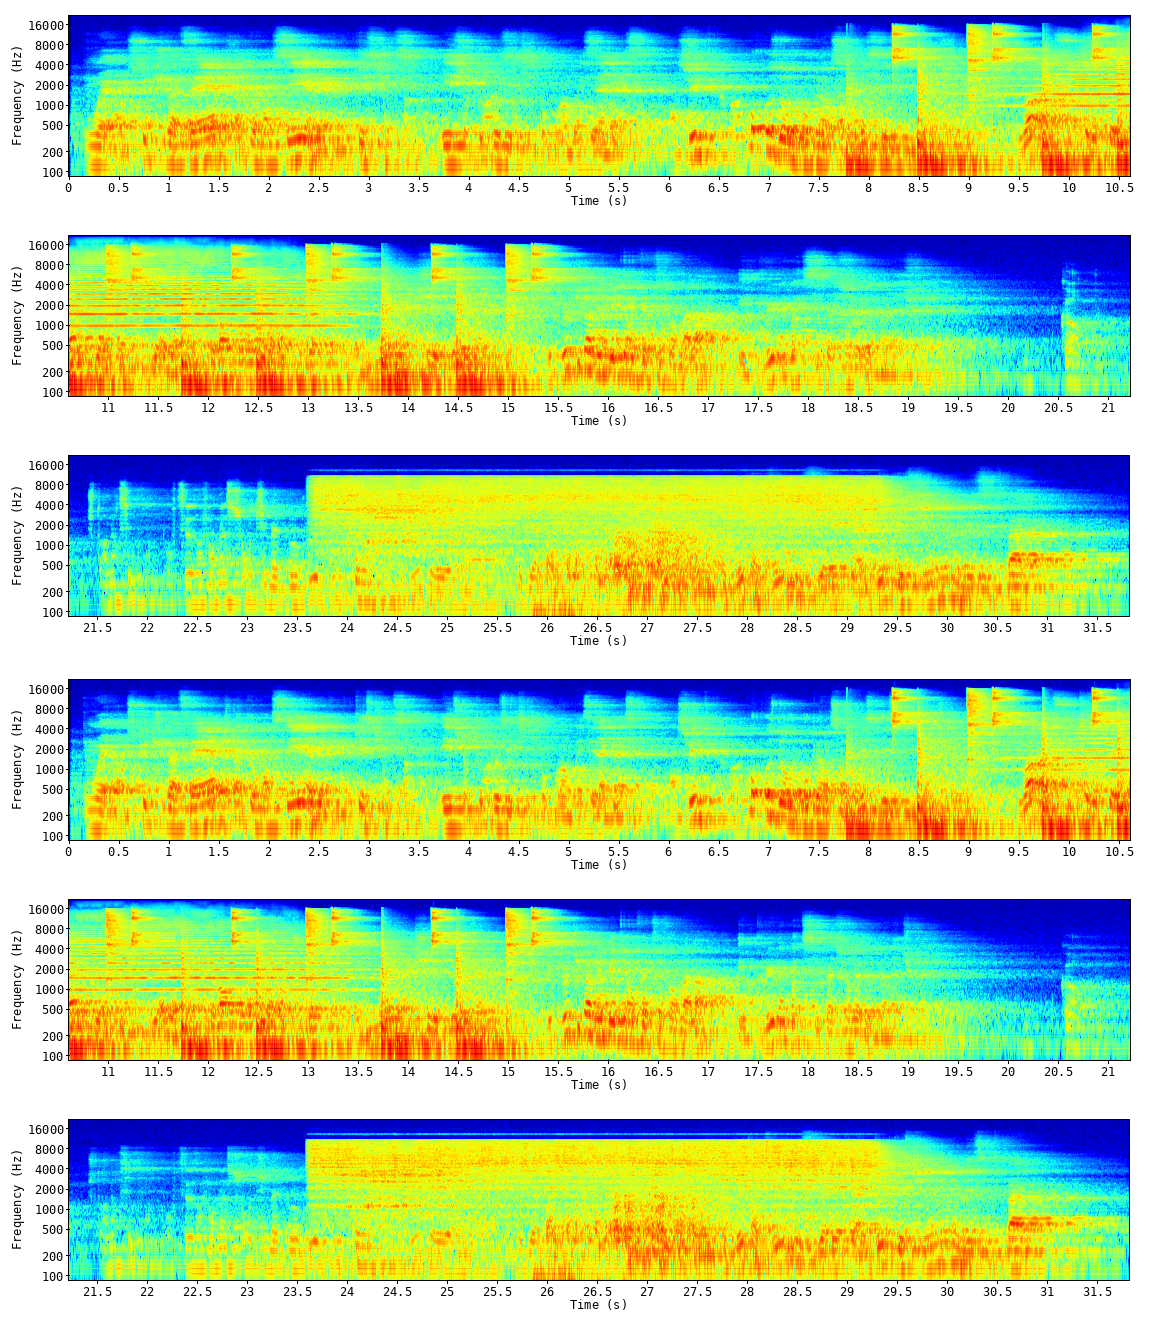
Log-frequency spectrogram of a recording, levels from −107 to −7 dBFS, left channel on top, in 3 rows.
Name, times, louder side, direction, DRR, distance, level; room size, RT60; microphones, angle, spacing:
voice 1, 0.1-5.7 6.0-6.4 6.8-9.1 9.4-14.9 15.4-17.0 17.3-19.2 27.4-30.8, right 1 dB, 40° right, -4 dB, 2.9 m, -28 dB
sound 1, 7.8-9.4 9.7-11.4 11.7-13.4 13.7-15.4, right 1 dB, 15° right, 2.1 m, -23 dB
Trumpet, 8.8-13.5, left 3 dB, 10° left, 1.3 m, -28 dB
voice 2, 21.5-26.2, left 1 dB, 60° left, 0 dB, 2.8 m, -38 dB
sound 2, 23.6-29.7, right 3 dB, 85° right, 4.6 m, -23 dB
27.5 x 21.5 x 6.9 m, 2.8 s
head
